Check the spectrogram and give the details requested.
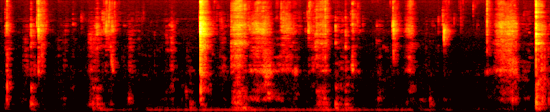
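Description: Wet chewing and lip smacking of a mouthful of noodles, with many short clicks. A sharper click of metal cutlery comes near the end, as a spoonful goes into the mouth.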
